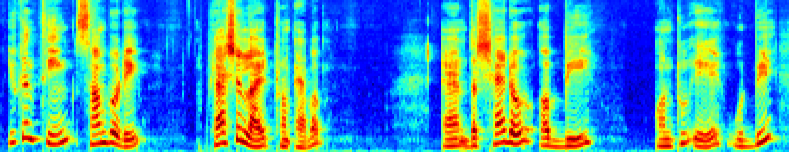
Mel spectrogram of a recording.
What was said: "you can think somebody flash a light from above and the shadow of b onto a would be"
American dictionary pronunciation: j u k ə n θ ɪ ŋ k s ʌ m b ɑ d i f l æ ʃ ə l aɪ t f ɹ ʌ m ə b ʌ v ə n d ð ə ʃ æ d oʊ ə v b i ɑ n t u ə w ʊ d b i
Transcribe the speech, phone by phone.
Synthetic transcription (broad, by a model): j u k ə n t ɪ ŋ k s ʌ m b ɑ d i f l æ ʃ ə l aɪ t f ɹ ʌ m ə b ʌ b ə n d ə ʃ æ d oʊ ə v b i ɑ n t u ə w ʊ d b i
